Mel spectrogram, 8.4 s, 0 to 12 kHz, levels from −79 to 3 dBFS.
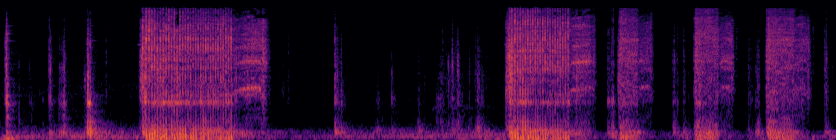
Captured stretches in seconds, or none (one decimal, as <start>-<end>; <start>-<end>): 0.0-8.4

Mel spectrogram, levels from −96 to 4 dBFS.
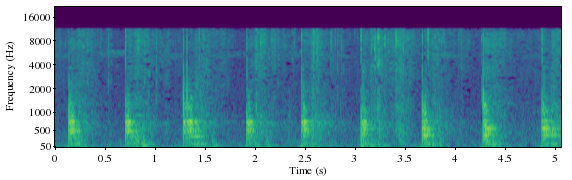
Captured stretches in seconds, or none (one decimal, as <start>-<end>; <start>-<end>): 0.0-5.1

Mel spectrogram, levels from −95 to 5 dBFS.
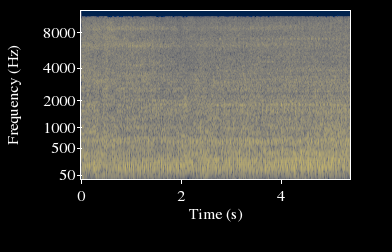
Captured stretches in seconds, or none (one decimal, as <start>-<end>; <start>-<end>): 0.7-2.0; 2.7-5.4

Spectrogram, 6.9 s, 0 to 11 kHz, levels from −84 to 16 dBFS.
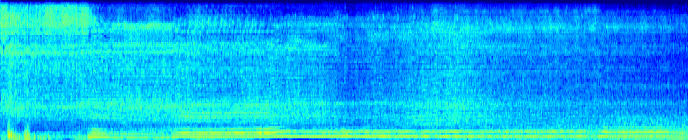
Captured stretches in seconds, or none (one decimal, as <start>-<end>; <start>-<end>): none

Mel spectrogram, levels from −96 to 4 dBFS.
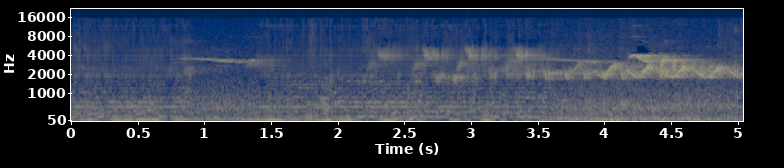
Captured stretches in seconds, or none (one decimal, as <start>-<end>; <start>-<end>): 0.9-1.4; 3.6-5.0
